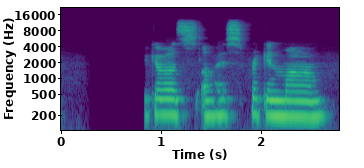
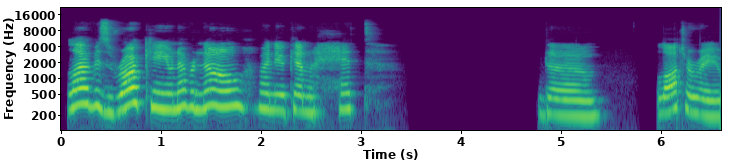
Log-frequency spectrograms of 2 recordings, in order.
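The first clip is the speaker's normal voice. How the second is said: louder, higher pep-talk lift; upbeat encouragement; 4 semitones higher, 7 dB louder than usual. Acted. Reacting to the footballer, loud encouraging pep talk. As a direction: cheer him on brightly.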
